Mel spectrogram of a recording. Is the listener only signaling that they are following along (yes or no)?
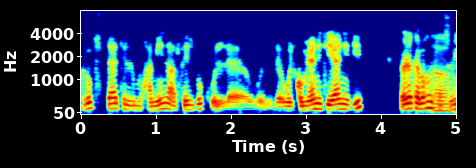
yes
